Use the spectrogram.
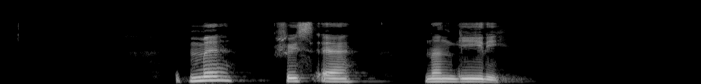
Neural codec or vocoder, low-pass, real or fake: none; 7.2 kHz; real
